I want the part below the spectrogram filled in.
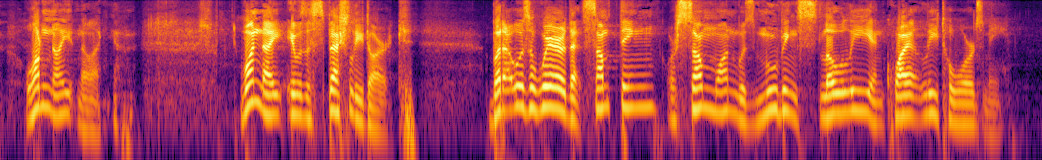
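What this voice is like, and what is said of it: Put-on Scottish accent. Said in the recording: “I feel like I should say this in a Scottish accent.”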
